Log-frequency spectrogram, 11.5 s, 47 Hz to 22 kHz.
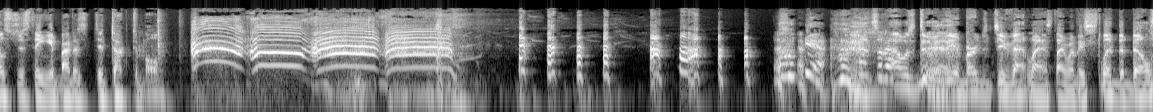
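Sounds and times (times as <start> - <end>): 
speech: 0.0 - 1.7, 8.1 - 11.5
person imitating a dog's pained scream: 1.9 - 4.7
person laughing: 1.9 - 8.8.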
